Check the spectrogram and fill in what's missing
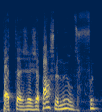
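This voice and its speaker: With a Québécois French accent, this Quebec-born motivational speaker talks animatedly in an interview, repeating words and phrases to drive points home. His mid-range voice is a little slow, darkish in tone, with a breathy edge.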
